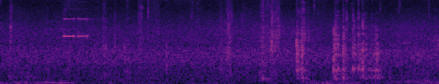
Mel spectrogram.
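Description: A Ninebot One electric unicycle being switched off: one short electronic beep less than a second in, over low rumble and handling noise as the wheel is moved and set down.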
